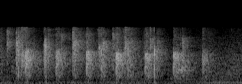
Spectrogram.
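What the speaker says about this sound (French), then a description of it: "Applaudissez pour elle." A small group claps during a community outreach session in Cameroon, a short run of fairly even, moderately loud hand claps in a steady rhythm with no talk over it.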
